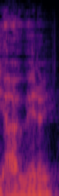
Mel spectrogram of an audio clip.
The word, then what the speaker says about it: 야훼: 여호와를 야훼라고도 말을 해요. 히브리어상 발음상의 차이예요. 야훼 하나님. 그 야훼를 제호바, 여호와라고 하는 말로 우리가 번역을 했죠.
